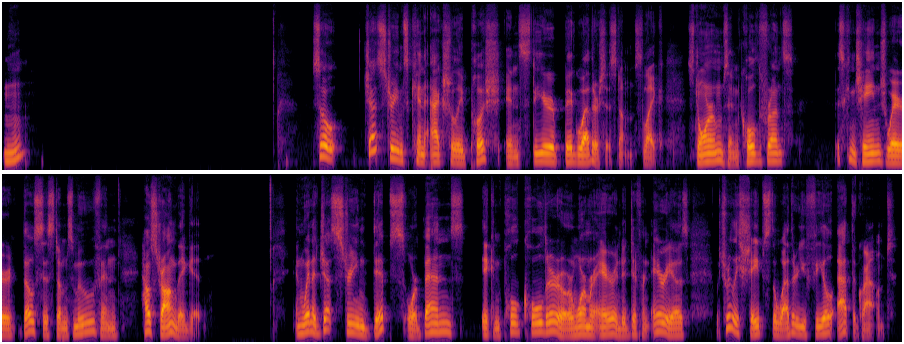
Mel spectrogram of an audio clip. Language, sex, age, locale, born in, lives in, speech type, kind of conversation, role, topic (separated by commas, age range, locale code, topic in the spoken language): English, male, 30-34, en-US, United States, United States, read, expert-assistant, expert, What causes wind to blow?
